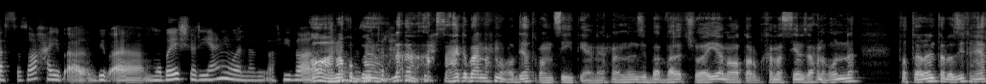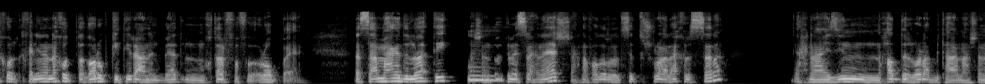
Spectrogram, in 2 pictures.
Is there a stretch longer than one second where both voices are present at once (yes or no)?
yes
